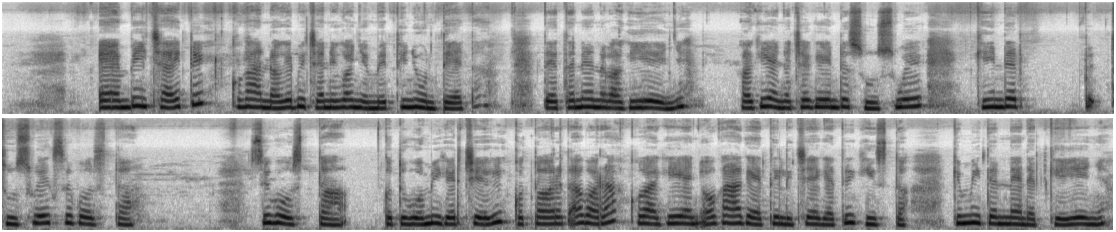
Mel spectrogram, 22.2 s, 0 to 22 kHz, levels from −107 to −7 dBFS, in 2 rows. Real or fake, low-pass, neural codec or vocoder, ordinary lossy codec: fake; none; vocoder, 44.1 kHz, 128 mel bands every 512 samples, BigVGAN v2; none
